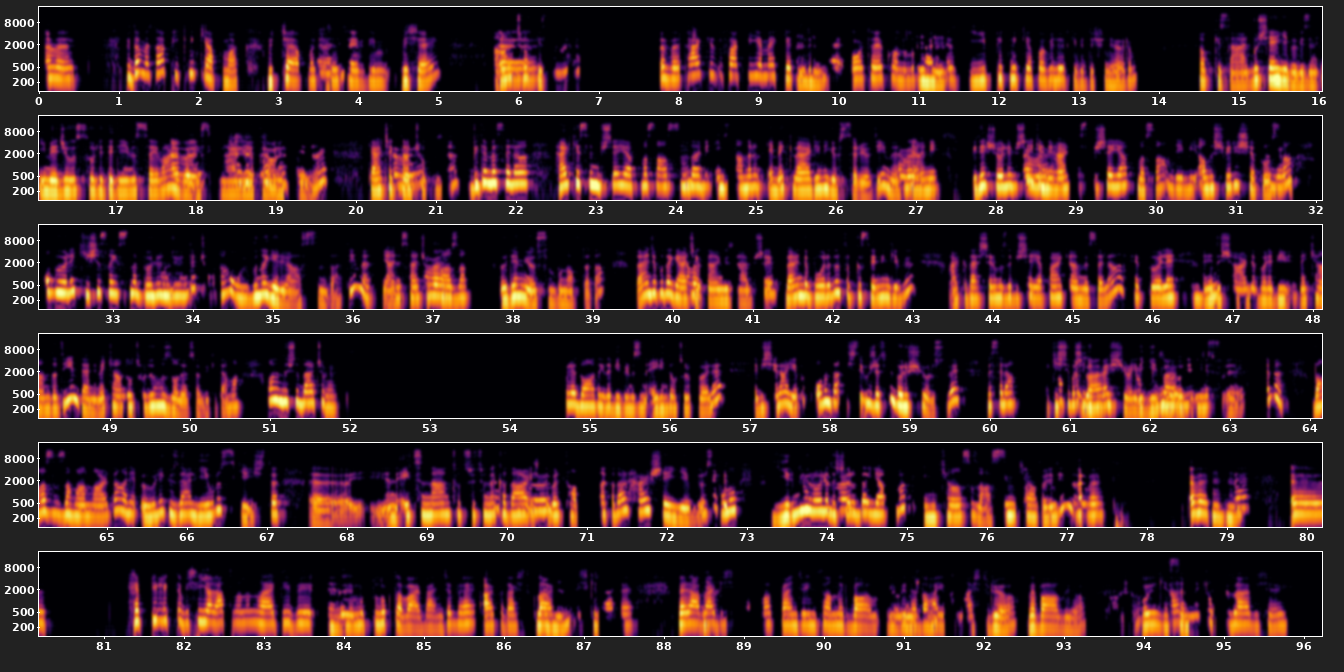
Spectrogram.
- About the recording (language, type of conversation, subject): Turkish, unstructured, Bütçe yapmak hayatını nasıl değiştirir?
- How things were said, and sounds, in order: other background noise; distorted speech; static; giggle; unintelligible speech; joyful: "Çok güzel"; chuckle; chuckle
